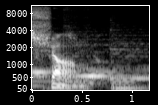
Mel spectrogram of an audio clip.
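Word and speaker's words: Seam: Mick Doohan off Avis the name Shaam it's pronounced Shawn and this is his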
